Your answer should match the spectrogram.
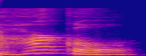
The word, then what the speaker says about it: Harchol: kind of like Hanan with the accent on the second syllable. So Okay. Hanan and Harkle.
